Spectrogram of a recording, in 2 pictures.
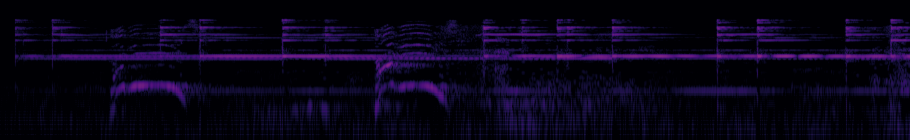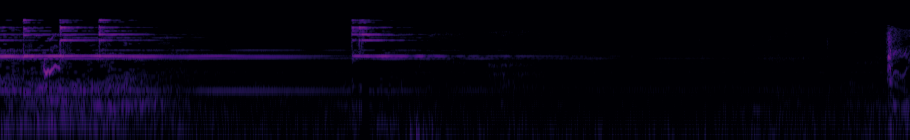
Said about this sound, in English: we do have a great big bell on our front porch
